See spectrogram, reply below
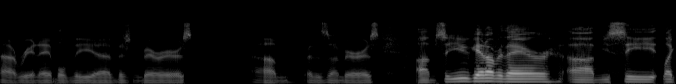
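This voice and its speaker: Guy game mastering, lowish clean voice, kinda halting as he thinks, dull dry audio. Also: fairly bright tone, smooth, no room sound. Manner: halting, thinking aloud while running the game. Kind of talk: casual narrating of a tabletop roleplaying game.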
